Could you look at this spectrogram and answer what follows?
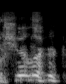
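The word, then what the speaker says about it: Schlittler: I drafted oh boy, he's a Yankee, but I always pronounce his last name wrong. Slater, Shitler. Slater, Shitler. I think Yeah, it's Cam Shitler.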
